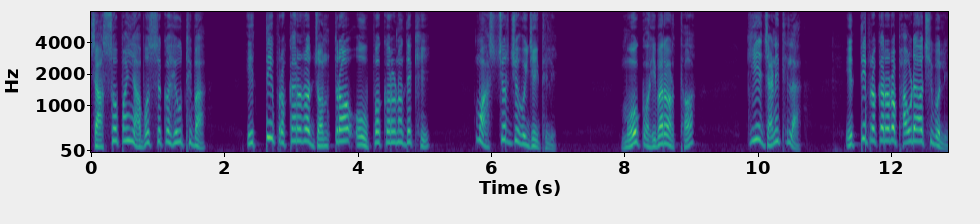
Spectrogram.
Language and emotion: Odia, surprised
